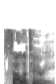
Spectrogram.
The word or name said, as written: solitary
